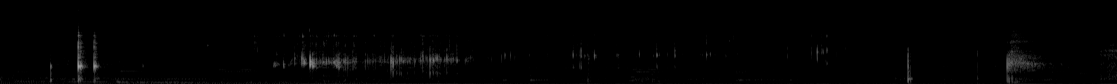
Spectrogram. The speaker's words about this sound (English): For the most beautiful sound in the world, a pouring cup of coffee. So ready, 3, 2, and 1.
